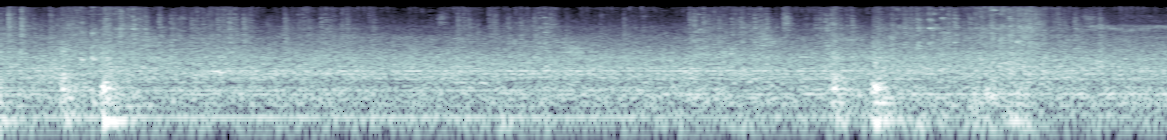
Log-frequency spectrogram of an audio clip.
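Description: Steady engine and road noise heard inside a moving bus, with two brief thumps, about a second in and again near six and a half seconds.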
